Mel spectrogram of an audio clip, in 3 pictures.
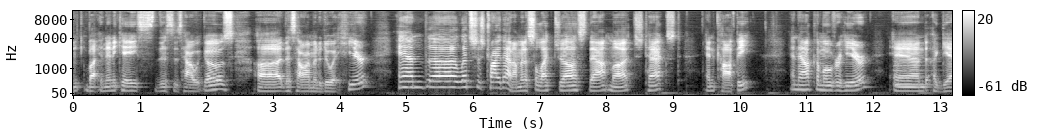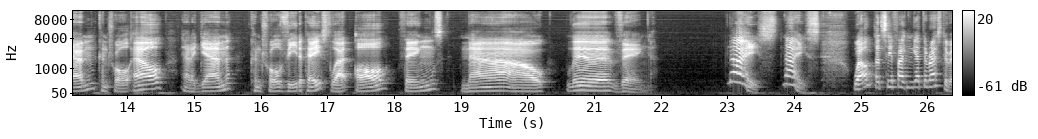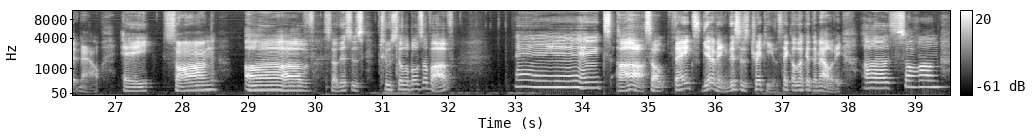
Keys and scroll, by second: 13.5 ctrl+l, 16.5 ctrl+v, 17.3 ctrl+v, 18.1 ctrl+v, 19.0 ctrl+v, 19.6 ctrl+v, 20.6 ctrl+v, 21.3 ctrl+v.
